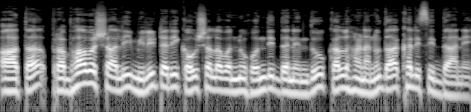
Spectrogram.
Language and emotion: Kannada, neutral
